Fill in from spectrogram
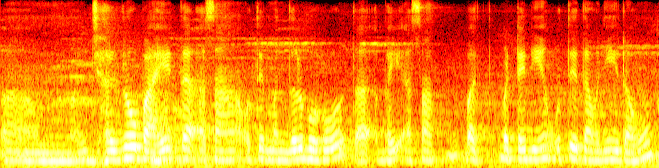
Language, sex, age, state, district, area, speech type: Sindhi, female, 60+, Delhi, South Delhi, urban, spontaneous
